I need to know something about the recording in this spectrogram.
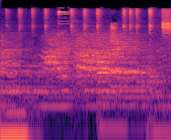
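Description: Live pop music over a PA, with male voices singing together over a steady beat; the bass drops out for about a second midway and then returns.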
